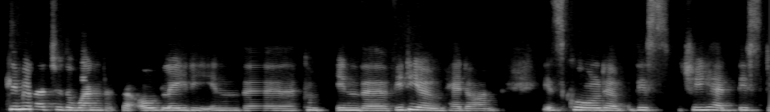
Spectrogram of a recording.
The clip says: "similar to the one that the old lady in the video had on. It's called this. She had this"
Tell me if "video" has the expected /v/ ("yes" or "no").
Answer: yes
